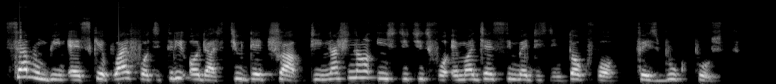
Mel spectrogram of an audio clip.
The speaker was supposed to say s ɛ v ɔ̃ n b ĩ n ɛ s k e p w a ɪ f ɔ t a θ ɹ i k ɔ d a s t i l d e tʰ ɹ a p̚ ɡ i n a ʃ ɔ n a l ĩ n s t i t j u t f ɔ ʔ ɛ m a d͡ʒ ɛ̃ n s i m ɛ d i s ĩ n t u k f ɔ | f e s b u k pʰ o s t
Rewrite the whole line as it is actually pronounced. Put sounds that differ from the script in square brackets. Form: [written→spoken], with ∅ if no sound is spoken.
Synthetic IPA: s ɛ v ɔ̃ n b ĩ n ɛ s k e p w a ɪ f ɔ t [a→i] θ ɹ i [k→ʔ] ɔ d a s t i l d e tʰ ɹ a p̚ [ɡ→d] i n a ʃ ɔ n a l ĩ n s t i t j u t f ɔ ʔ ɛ m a d͡ʒ ɛ̃ n s i m ɛ d i s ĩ n t [u→ɔ] k f ɔ | f e s b u k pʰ o s t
